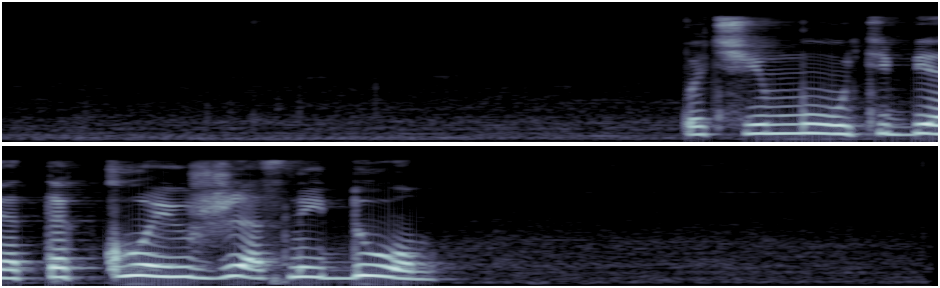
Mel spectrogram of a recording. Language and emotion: Russian, angry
